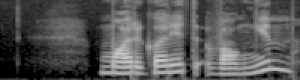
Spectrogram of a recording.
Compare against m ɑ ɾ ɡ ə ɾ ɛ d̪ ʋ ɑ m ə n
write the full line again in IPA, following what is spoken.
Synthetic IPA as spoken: m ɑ ɾ ɡ ɑ ɾ ɛ t̪ ʋ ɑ ŋ ə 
